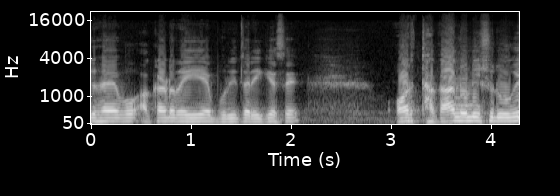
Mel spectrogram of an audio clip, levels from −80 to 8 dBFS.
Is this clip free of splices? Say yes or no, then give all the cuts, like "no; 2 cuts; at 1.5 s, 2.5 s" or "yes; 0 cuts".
yes; 0 cuts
